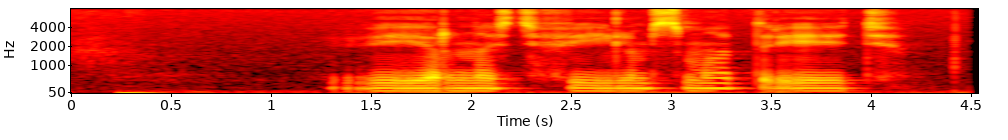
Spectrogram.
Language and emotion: Russian, sad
